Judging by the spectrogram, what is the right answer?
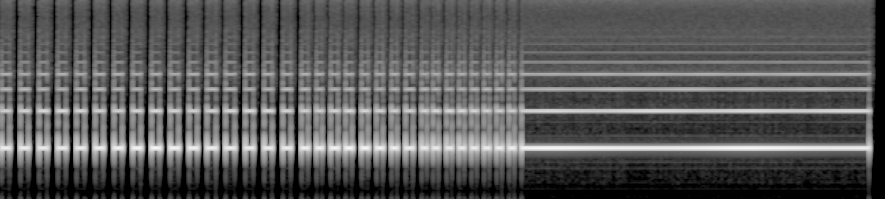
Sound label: lock on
